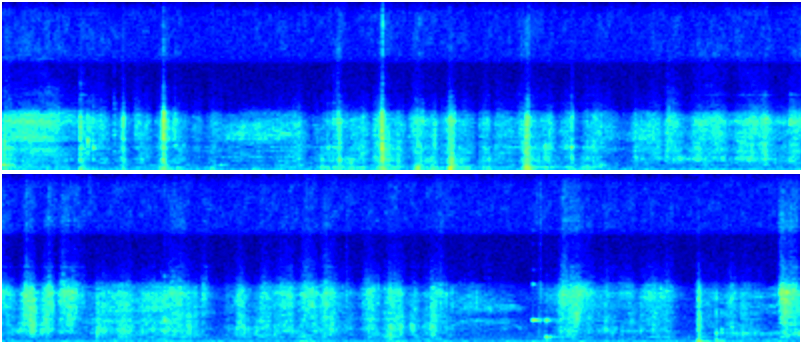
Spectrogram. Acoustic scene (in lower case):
kitchen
